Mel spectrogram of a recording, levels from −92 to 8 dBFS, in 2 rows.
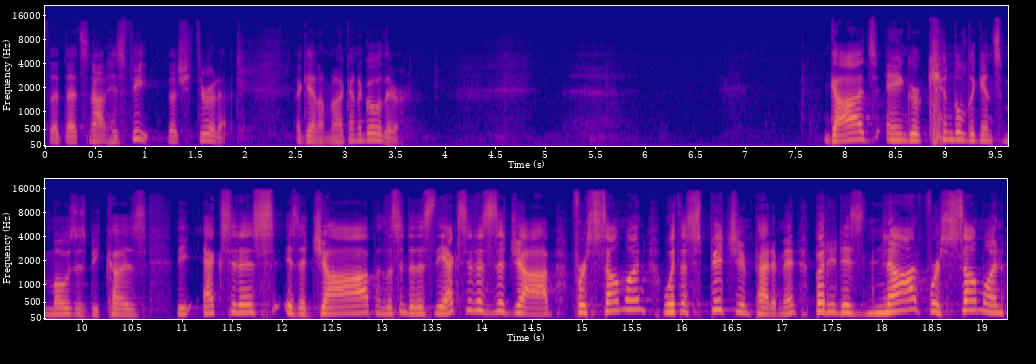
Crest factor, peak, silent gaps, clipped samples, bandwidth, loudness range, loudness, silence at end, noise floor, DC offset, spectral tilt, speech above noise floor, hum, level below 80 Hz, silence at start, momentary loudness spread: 22 dB; -8 dBFS; none; under 0.1%; 15.5 kHz; 14 LU; -29 LUFS; 0 s; -75 dBFS; under 0.1%; -4 dB/octave; 46 dB; none; -74 dBFS; 0.05 s; 13 LU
